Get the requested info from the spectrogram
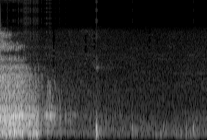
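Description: A man's spoken word trailing off, then a pause in a small room with one brief click about a second in.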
